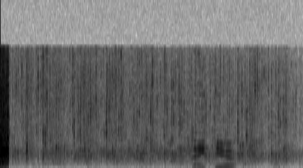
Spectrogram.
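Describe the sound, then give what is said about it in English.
Church audience applauding a guest missionary speaker at Victory Church Lakeside Village, faint, steady clapping for about three seconds, with a brief voice rising partway through. “I want you to put your hands together and give a great Victory Church Lakeside Village welcome.”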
